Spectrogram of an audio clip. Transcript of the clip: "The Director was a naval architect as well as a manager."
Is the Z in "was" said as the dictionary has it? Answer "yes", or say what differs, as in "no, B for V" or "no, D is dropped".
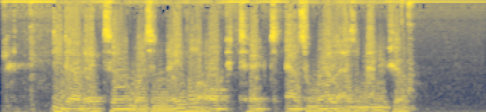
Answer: yes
